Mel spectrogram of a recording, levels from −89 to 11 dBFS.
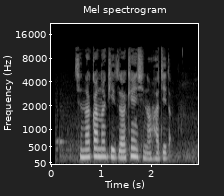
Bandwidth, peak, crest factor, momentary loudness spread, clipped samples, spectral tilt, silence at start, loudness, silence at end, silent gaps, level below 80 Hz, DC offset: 11 kHz; -2 dBFS; 20 dB; 13 LU; under 0.1%; -5 dB/octave; 0.1 s; -21 LUFS; 0.55 s; none; -68 dBFS; under 0.1%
